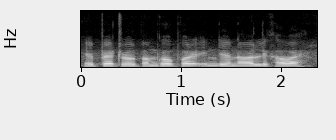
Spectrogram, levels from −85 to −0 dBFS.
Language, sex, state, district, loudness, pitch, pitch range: Hindi, male, Arunachal Pradesh, Lower Dibang Valley, -15 LUFS, 135 Hz, 135-140 Hz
